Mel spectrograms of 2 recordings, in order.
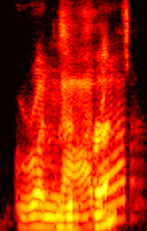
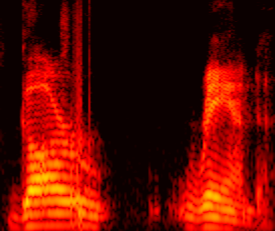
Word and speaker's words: Garand: M1 grand. Isn't that kind of what I said? Grand, like no. Garand. No. Like so it's Gar. Yeah, it's gotta go hard.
